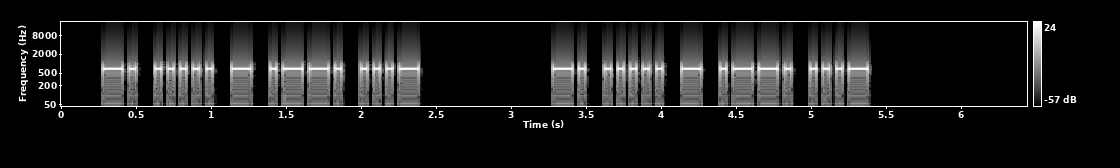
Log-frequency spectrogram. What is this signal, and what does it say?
Morse code, heard as a keyed tone, about 28 wpm, 700 Hz. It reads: N5TPV N5TPV
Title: USA Call Signs - 5 Characters - Repeated 2x - 28wpm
